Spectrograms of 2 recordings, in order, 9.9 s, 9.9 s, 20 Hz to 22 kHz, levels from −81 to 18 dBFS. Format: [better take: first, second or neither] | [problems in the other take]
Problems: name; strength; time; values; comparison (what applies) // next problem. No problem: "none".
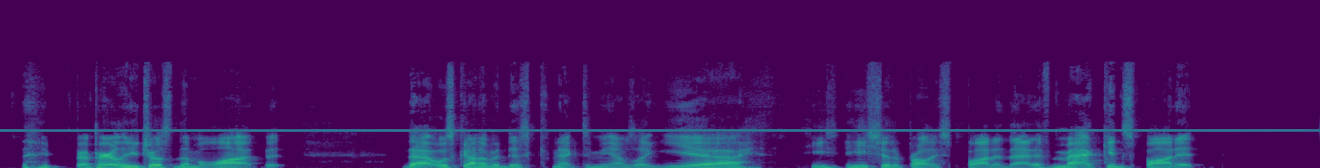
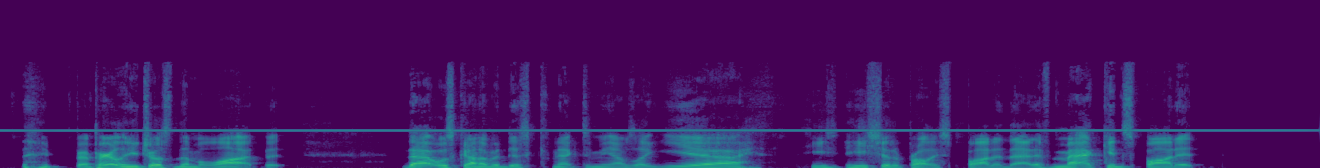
neither | high-pitched whine; noticeable; throughout; 5 kHz, 15 dB below the speech; the same in both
